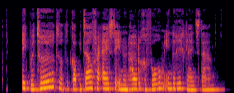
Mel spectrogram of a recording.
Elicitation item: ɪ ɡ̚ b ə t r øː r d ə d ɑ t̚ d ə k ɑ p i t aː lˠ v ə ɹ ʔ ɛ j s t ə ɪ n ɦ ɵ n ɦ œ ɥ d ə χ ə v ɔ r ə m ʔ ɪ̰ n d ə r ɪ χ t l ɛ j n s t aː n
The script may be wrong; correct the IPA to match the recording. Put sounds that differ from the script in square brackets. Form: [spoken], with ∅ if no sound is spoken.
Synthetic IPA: ɪ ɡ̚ b ə t r øː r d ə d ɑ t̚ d ə k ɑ p i t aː lˠ v ə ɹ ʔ ɛ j s t ə ɪ n ɦ ɵ n ɦ œ ɥ d ə χ ə v ɔ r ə m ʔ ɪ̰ n d ə r ɪ χ t l ɛ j n s t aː n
